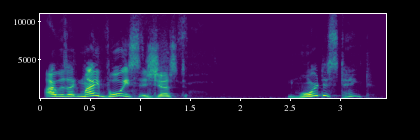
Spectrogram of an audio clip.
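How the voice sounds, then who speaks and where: A man's voice: big pitch swings, measured pace, slightly rough, no room sound, studio quality. A man co-hosting a podcast in casual chat, speaking with lots of inflection and laughing often. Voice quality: naturally deep voice. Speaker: podcast co-host.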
